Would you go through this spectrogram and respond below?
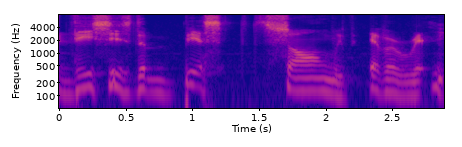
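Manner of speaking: put-on poor, unconvincing Australian accent. Recalling songwriting sessions, the speaker imitates Keith Scott in a terrible Australian accent. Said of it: "That's a terrible Australian accent".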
